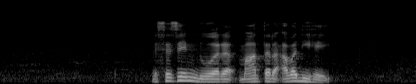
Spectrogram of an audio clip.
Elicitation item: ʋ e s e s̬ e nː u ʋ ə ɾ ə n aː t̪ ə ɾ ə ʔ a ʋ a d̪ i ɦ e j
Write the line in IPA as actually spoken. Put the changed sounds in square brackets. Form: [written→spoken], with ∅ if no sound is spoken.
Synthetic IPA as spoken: ʋ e s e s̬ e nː u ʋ ə ɾ ə [n→m] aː t̪ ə ɾ ə ʔ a ʋ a d̪ i ɦ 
